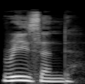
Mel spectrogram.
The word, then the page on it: reasoned: American English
